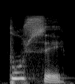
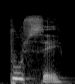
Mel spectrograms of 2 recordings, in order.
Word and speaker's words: pousser: Pousser. Alright, remember, one vowel, and then double S here. So the sound that you should produce is really strong. It's S, okay? Pousser.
